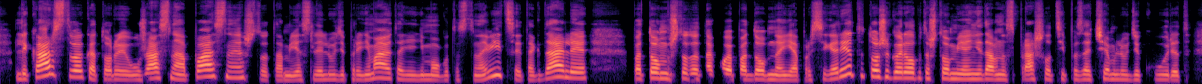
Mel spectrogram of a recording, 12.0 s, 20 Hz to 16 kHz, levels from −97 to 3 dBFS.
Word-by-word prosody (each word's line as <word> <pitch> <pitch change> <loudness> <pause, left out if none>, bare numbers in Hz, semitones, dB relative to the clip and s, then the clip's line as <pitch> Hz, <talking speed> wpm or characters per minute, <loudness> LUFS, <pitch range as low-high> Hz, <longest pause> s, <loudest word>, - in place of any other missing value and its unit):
лекарства, 250 - +5
которые 170 -7 -2
ужасно 190 +3 +1
опасны, 245 - +2
что 160 -8 -4
там 150 0 -8
если 155 +2 -4
люди 165 0 -7
принимают, 185 +6 0
они 160 -2 -6
не 160 - -7
могут 155 -2 -7
остановиться 160 - -2
и - - -7
так 155 0 -8
далее. 220 0 +5 0.5
Потом 200 +1 +1
что-то 190 +1 0
такое 180 +1 -1
подобное 170 -2 -1
я 155 -1 0
про 160 - -14
сигареты 275 - +1
тоже 260 -2 +3
говорила, 220 -1 +3
потому 205 -1 -7
что 195 0 +1
он 190 - -2
у - - -3
меня 180 -1 +1
недавно 175 -2 0
спрашивал, 175 +2 -1
типа 160 - -8
зачем 170 +2 0
люди 165 -1 -6
курят. 165 -1 -8
180 Hz, 180 wpm, -25 LUFS, 165-215 Hz, 0.5 s, лекарства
